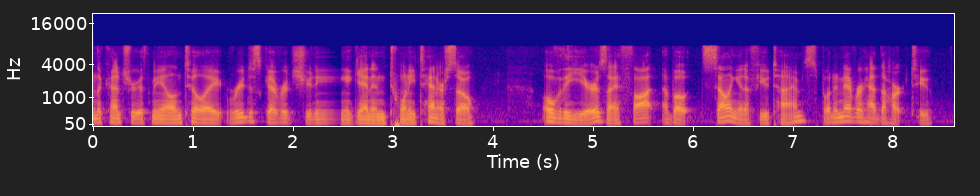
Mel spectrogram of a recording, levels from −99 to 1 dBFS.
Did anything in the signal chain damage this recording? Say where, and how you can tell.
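Yes. At the network and buffer stage, delayed packets likely emptied the jitter buffer from 2.26 to 2.49 s, before "again in": the speech holds as a fading buzz or hiss, then resumes 216 ms late.

The jitter buffer speed-up shows in call processing: after "times but I never", from 7.99 to 8.60 s, removed pitch periods totalling around 70 ms make speech run 109% fast at unchanged pitch.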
